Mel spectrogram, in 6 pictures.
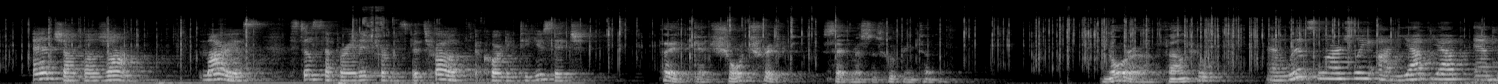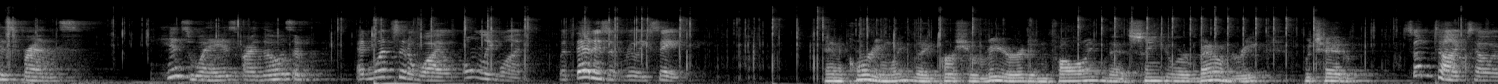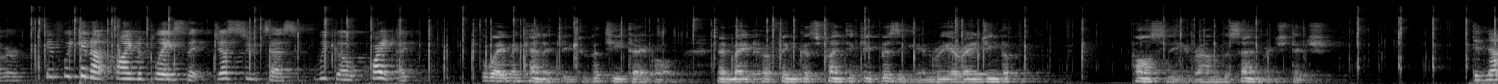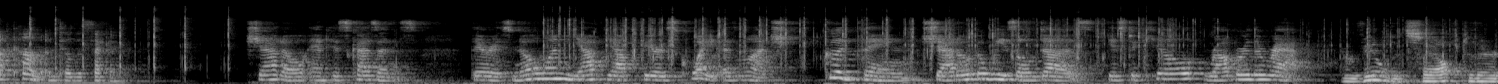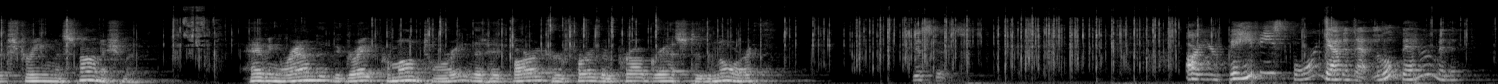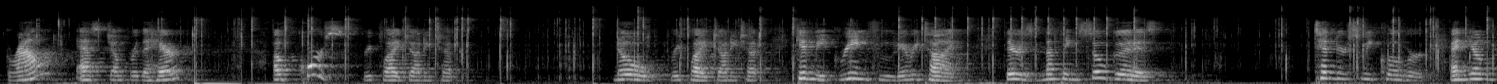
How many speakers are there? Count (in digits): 5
